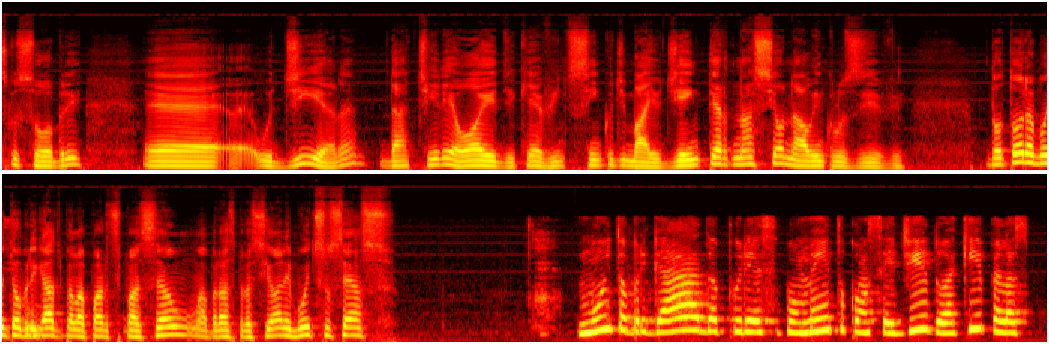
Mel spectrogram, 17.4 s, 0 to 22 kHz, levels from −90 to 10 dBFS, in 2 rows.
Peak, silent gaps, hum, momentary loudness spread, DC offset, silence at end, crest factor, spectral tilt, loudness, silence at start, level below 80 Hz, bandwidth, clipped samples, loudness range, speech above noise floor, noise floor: -4 dBFS; none; none; 13 LU; under 0.1%; 0.2 s; 14 dB; -6.5 dB/octave; -18 LUFS; 0 s; -50 dBFS; 11.5 kHz; under 0.1%; 7 LU; 43 dB; -60 dBFS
